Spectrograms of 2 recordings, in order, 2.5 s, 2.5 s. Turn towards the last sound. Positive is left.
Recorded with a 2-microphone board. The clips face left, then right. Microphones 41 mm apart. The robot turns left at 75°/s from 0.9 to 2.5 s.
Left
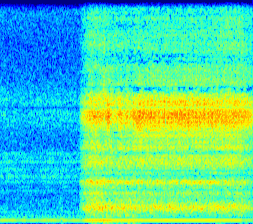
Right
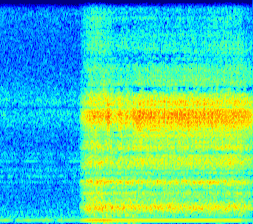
No sound to turn to.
